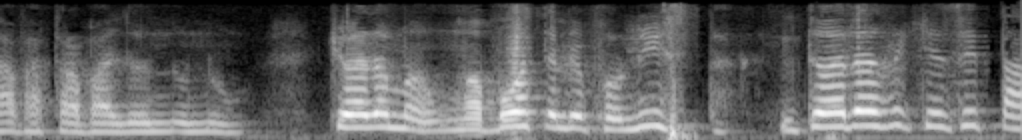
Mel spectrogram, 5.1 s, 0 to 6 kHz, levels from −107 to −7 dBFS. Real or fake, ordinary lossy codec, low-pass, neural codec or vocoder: real; AAC, 24 kbps; 5.4 kHz; none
